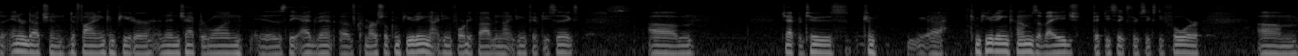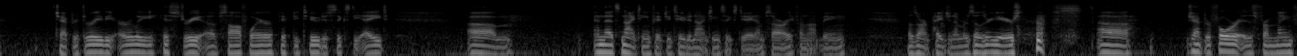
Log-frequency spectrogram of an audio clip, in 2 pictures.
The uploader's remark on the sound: I was actually feeling pretty bad when I recorded the show, so my voice may not be as loud as usual.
